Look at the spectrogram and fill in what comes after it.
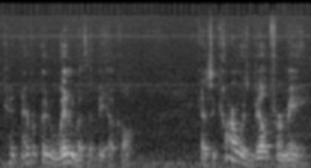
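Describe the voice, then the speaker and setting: A man speaks at a medium pitch. There is audible room echo. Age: 80s+. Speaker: retired drag racer. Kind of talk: interview.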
